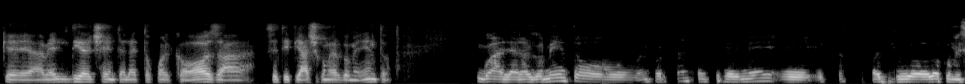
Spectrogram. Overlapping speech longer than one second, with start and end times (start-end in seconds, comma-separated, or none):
none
